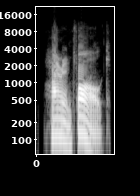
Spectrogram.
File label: "Herrenvolk", American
